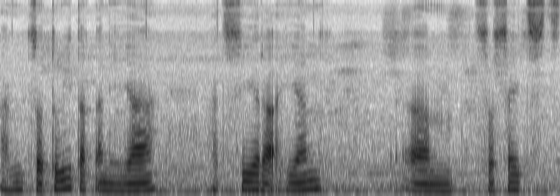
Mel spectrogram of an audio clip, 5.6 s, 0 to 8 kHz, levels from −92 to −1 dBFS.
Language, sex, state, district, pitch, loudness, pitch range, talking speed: Mizo, male, Mizoram, Aizawl, 105 Hz, -20 LUFS, 90-115 Hz, 140 wpm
